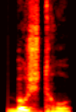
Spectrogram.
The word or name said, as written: bouche-trou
